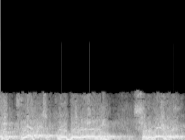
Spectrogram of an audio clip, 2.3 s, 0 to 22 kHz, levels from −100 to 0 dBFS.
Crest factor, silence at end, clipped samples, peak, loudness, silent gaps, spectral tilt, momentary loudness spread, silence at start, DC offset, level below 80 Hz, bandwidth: 8 dB; 0 s; under 0.1%; 0 dBFS; -9 LUFS; none; -5 dB/octave; 5 LU; 0 s; under 0.1%; -34 dBFS; 8 kHz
